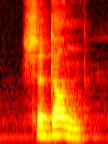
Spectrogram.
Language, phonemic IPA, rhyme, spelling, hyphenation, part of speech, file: Dutch, /səˈdɑn/, -ɑn, sedan, se‧dan, noun, Nl-sedan.ogg
- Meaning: sedan, saloon (car type)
